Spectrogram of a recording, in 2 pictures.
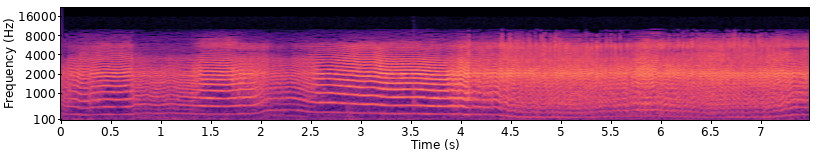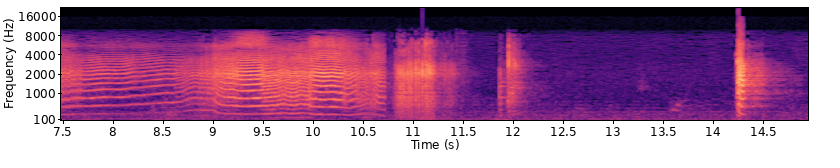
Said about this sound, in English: I don't know. I can taste it on my tongue. Okay, I'll be honest with you. I did fart. Is that onion? Onion and ketchup.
